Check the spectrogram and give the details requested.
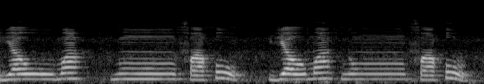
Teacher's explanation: فا جو ہے حروف اخفا کا ایک لیٹر ہے، تو اس لیے ہمیں اس کو ناک سے پڑھنا ہے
